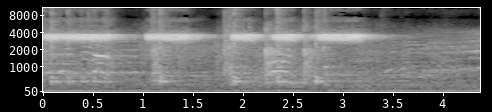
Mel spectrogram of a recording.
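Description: A shrill, single-pitched cheering whistle blown in five blasts of varying length, mixed with voices shouting along from the stands, then it stops near the end.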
